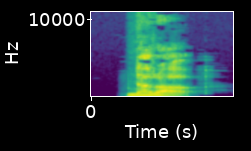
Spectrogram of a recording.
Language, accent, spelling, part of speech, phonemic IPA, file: English, Australia, nut up, verb, /nʌt ʌp/, En-au-nut up.ogg
- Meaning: 1. To show courage and hide one's apprehension 2. To lose one's temper, go nuts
